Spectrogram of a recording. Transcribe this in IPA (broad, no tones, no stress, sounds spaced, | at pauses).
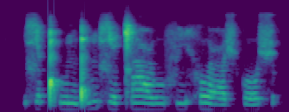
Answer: ɕ ɐ ǃʰ u n ɡ͡ǃ u m ɕ e ɡ͡ǁ a ʕ uː f i h o ʕ ɵ ʃ k o ʃ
